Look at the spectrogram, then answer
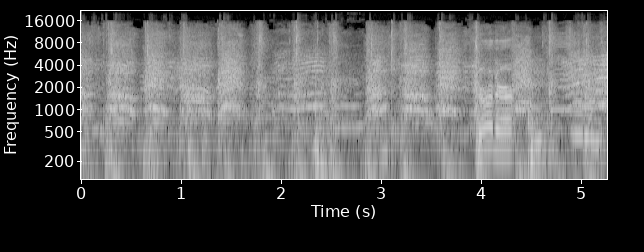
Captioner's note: crowd cheering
